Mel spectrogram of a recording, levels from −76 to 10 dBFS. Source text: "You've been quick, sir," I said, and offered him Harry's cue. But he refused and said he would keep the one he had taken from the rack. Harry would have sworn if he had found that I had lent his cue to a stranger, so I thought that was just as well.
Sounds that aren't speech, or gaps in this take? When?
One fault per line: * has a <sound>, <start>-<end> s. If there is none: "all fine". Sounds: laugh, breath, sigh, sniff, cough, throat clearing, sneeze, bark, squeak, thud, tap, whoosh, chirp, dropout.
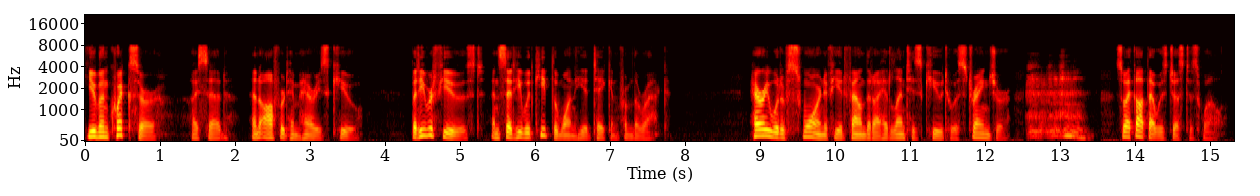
* has a throat clearing, 12.5-13.5 s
